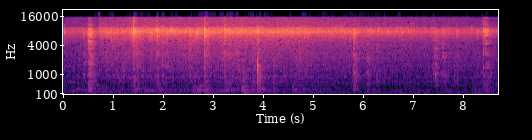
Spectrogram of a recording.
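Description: Potato pieces fry in oil with salt and turmeric, a steady bright sizzle punctuated by irregular scraping stirs of a utensil against the pan, close and moderately quiet, no talking.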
